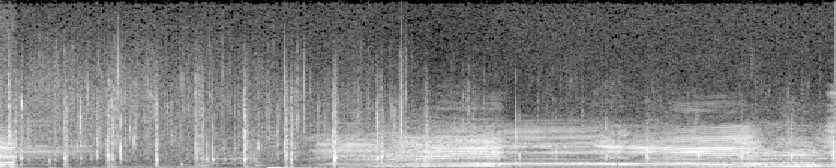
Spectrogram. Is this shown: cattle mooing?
yes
